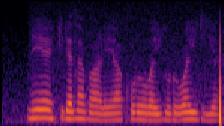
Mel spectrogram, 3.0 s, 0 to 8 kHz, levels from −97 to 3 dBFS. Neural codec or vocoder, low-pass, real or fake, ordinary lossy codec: none; none; real; none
